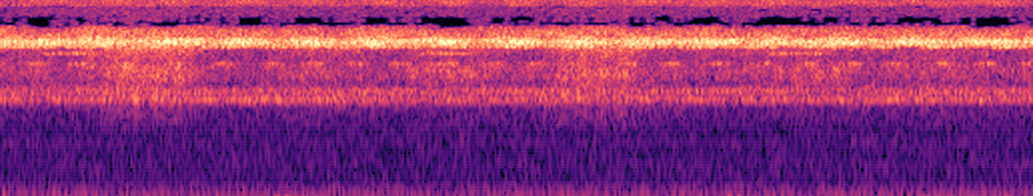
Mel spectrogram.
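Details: On a summer night in the forest, crickets trill in a constant high shimmering chorus, swelling slightly twice, over soft low-frequency background noise.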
